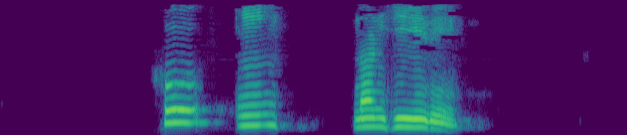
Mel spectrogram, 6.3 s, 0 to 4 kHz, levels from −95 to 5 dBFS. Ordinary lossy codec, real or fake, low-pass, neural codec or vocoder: MP3, 16 kbps; fake; 3.6 kHz; codec, 16 kHz, 4 kbps, X-Codec, HuBERT features, trained on LibriSpeech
